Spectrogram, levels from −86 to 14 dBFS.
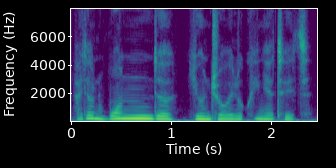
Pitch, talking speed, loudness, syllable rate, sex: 185 Hz, 195 wpm, -14 LUFS, 4.9 syllables/s, female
